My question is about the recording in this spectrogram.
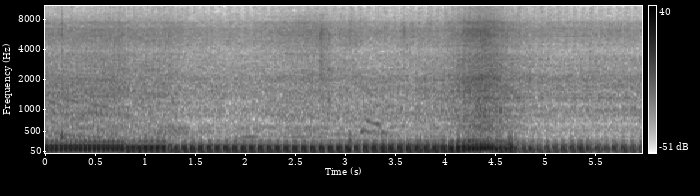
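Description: Side-by-side UTV engine working under load as the machine crawls up a steep wet rock ledge. It runs higher for about a second, drops to a low, evenly pulsing run, then revs up sharply about four seconds in before easing off again.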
